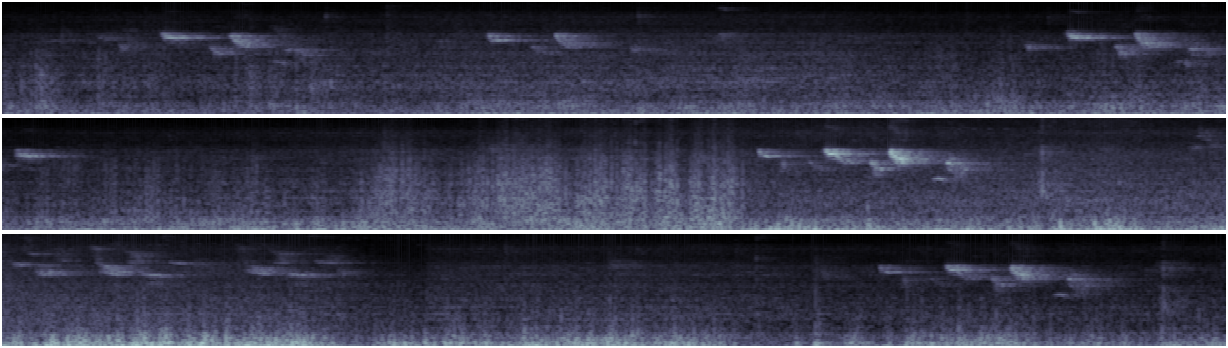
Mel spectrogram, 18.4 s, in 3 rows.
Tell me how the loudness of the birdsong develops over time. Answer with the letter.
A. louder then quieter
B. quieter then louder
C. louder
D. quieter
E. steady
A.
